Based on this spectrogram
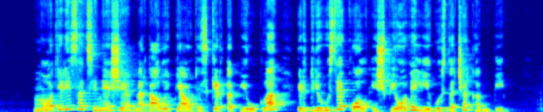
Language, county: Lithuanian, Kaunas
